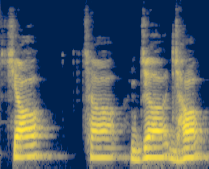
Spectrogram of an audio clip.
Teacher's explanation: जो तालु के पिछले भाग से हमारा जो है जीभ के पिछले भाग से हमारा क्या है? तालु का स्पर्श होता है इन व्यंजनों को बोलने में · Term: तालव्य व्यंजन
